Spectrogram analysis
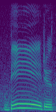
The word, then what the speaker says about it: ビール: 例えばビールとビル、おばあさんとおばさん、おじいさんとおじさん。最初に言った言葉は長音が入っています。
